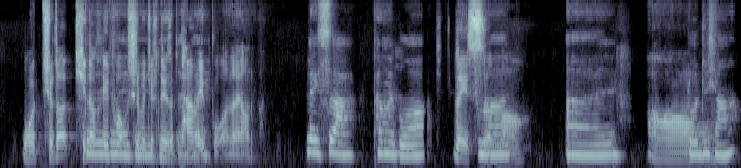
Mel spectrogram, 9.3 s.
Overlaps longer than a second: present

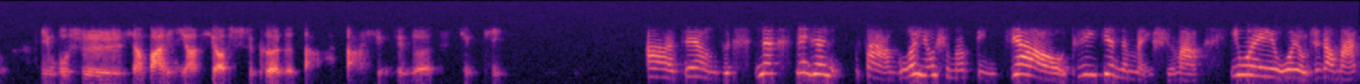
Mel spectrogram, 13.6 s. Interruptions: none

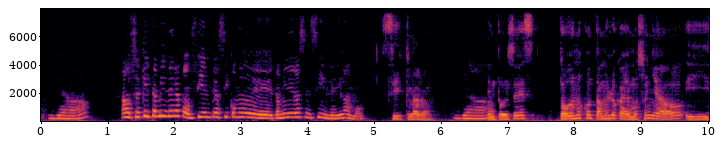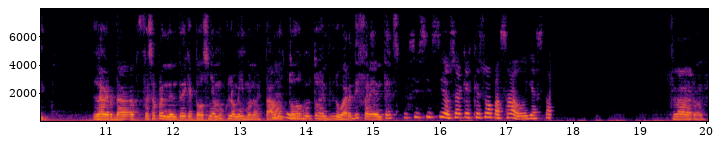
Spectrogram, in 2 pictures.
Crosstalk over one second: none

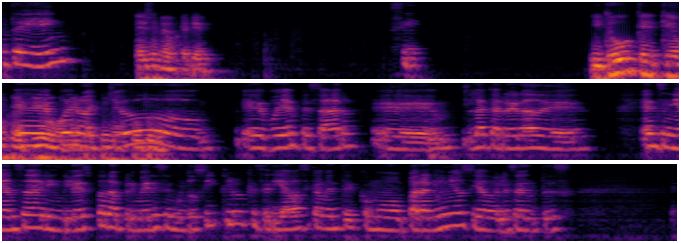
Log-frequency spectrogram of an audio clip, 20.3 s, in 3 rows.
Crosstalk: present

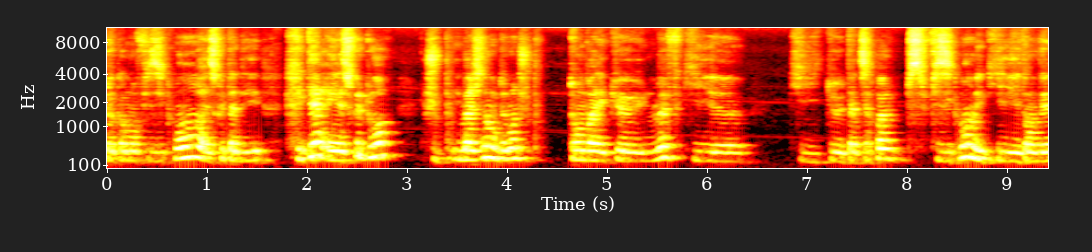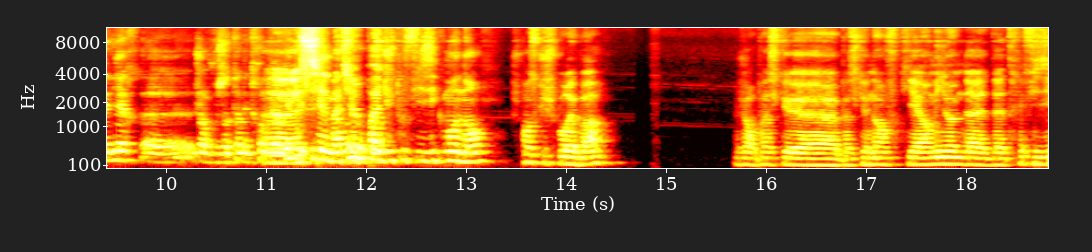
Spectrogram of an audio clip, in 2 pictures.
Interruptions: present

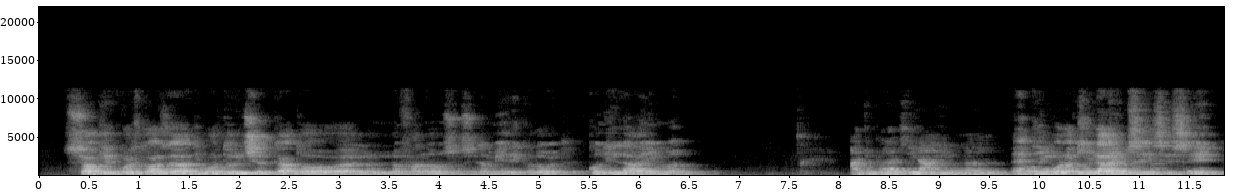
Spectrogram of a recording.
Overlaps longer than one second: present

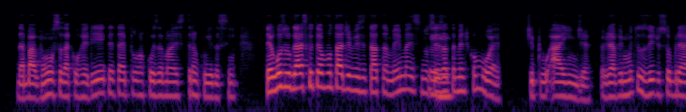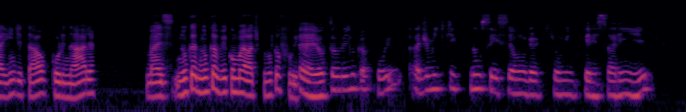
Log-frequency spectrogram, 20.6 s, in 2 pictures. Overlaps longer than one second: none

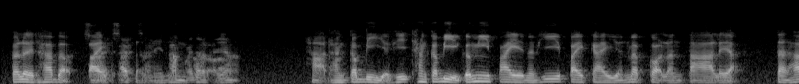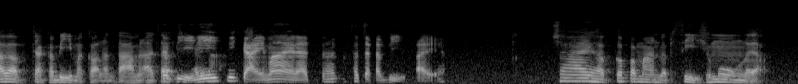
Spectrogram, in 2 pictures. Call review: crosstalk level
present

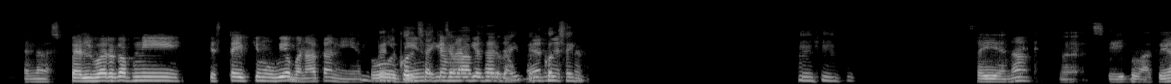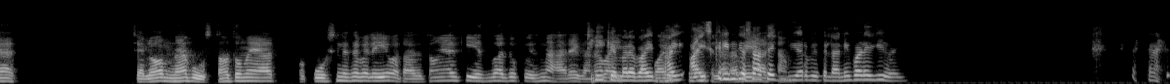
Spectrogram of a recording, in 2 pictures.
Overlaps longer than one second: present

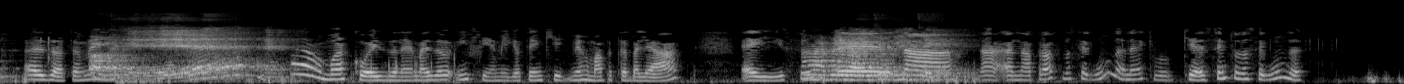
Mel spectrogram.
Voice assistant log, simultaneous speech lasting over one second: present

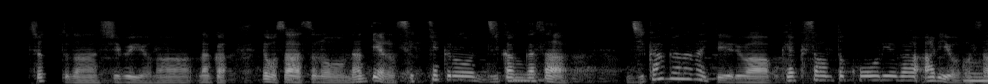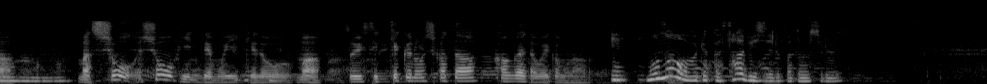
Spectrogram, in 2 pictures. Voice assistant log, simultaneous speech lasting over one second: none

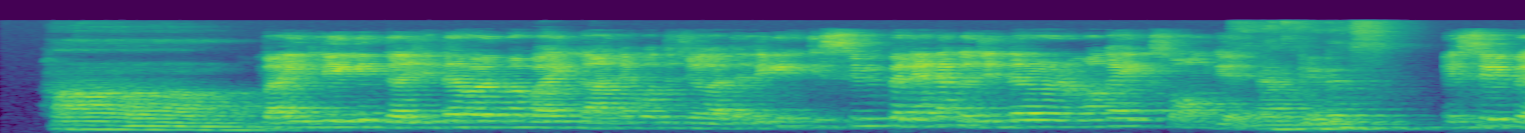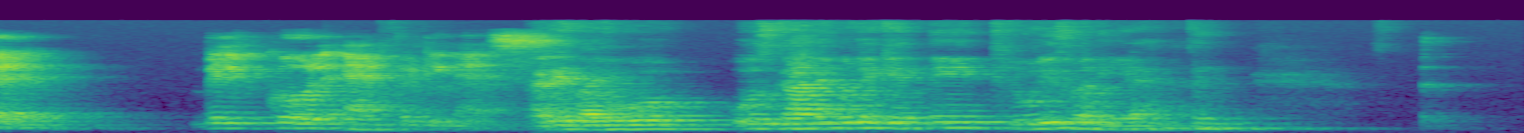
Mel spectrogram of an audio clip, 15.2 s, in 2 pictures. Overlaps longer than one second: none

